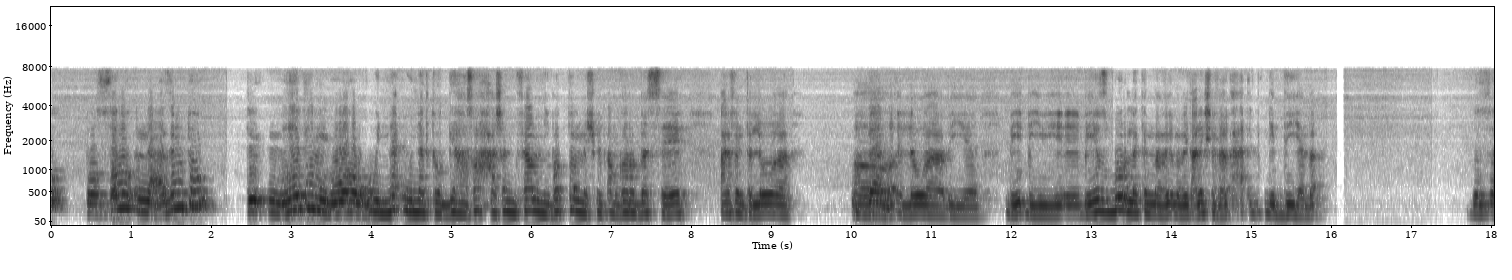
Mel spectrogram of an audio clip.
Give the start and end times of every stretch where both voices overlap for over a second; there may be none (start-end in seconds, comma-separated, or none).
none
